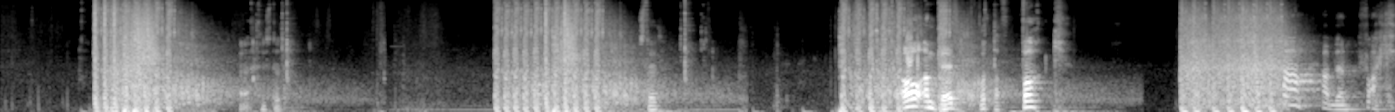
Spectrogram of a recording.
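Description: A gun fires rapidly in short bursts.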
